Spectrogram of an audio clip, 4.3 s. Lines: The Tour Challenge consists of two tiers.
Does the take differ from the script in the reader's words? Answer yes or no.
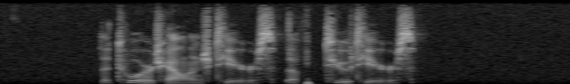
yes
